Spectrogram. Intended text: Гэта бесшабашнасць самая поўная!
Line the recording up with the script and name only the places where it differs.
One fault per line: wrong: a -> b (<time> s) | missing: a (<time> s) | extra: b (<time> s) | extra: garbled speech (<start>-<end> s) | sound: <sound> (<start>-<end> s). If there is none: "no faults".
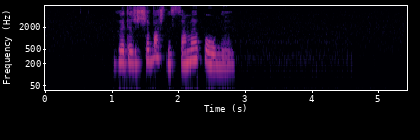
no faults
